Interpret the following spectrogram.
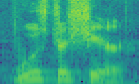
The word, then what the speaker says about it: Worcestershire: It's It's It's It's actually pronounced Worcestershire. Worcestershire Woos- Wooster like like as in Boston.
